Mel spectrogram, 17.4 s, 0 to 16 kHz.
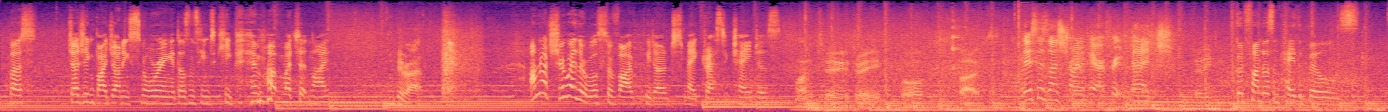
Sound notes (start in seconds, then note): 2.1 laughing; 5.4 sighs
